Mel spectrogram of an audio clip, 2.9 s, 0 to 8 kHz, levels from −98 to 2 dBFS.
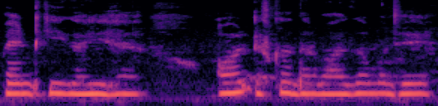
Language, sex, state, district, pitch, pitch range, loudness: Hindi, female, Bihar, Araria, 245 Hz, 240-255 Hz, -36 LUFS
